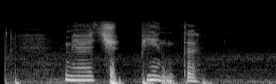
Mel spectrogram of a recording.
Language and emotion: Russian, neutral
